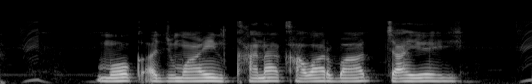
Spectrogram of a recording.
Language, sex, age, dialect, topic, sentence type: Magahi, male, 18-24, Northeastern/Surjapuri, agriculture, statement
